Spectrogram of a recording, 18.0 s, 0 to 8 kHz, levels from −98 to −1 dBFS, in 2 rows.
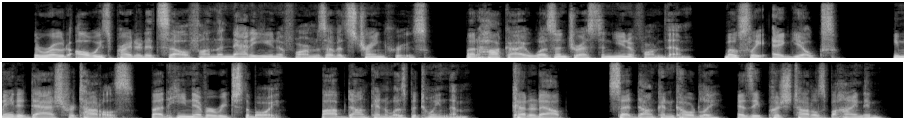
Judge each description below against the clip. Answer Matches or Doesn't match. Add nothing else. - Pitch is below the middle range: Matches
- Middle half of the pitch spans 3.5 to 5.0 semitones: Matches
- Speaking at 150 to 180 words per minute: Matches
